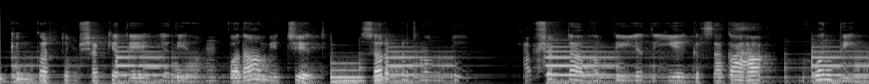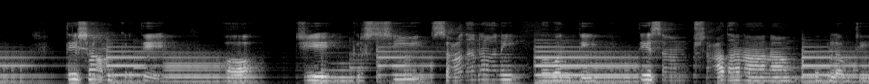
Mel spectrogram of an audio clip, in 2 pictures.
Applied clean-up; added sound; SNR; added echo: neural mask model RNNoise.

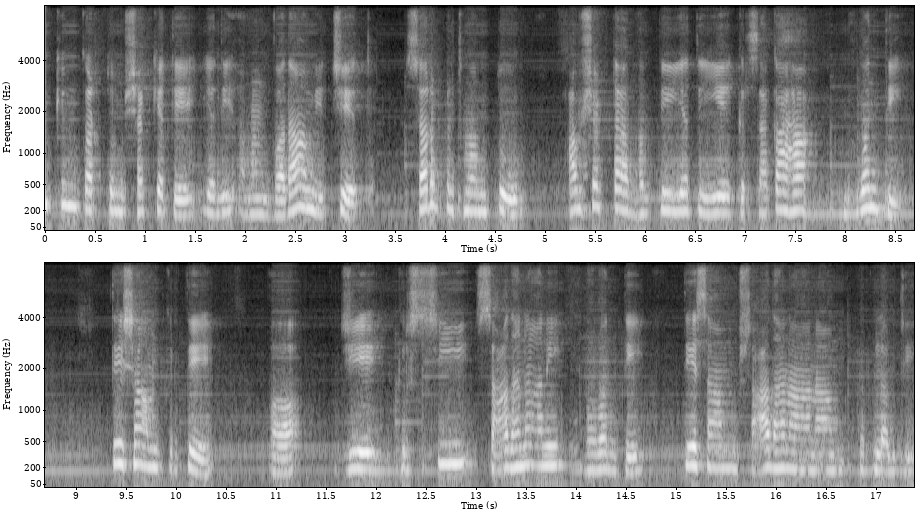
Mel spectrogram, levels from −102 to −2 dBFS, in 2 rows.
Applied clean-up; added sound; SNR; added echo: neural separator model SepFormer DNS4.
